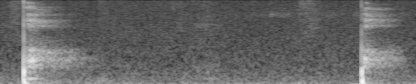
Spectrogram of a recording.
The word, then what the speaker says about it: po: It's just po.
